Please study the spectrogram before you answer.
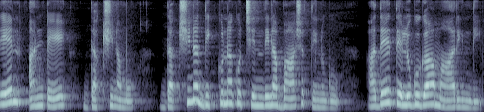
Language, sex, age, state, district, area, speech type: Telugu, female, 18-30, Telangana, Bhadradri Kothagudem, rural, spontaneous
